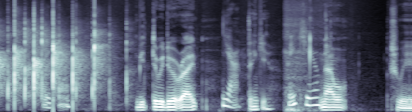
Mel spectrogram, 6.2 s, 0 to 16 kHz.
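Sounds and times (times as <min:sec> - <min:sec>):
sharp hand claps in a small room: 0:00.0 - 0:02.2
speech: 0:00.7 - 0:01.3, 0:02.1 - 0:05.3, 0:05.9 - 0:06.1.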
